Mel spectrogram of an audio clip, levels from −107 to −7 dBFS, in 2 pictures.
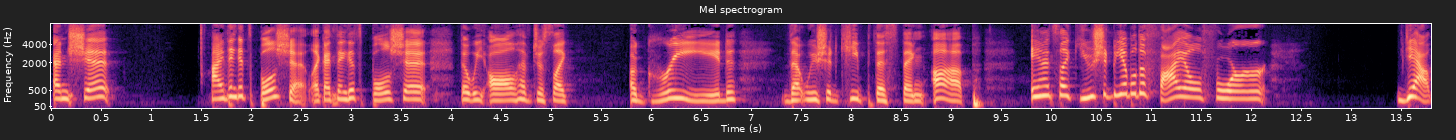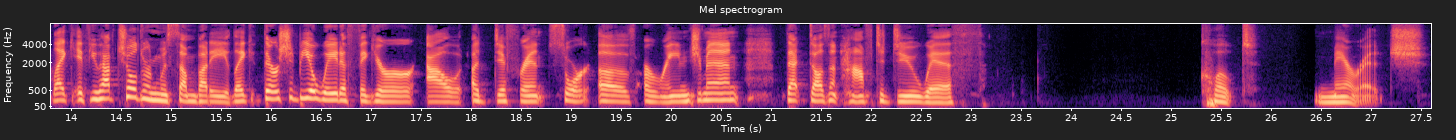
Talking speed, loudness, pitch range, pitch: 140 wpm, -20 LUFS, 165-235 Hz, 190 Hz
